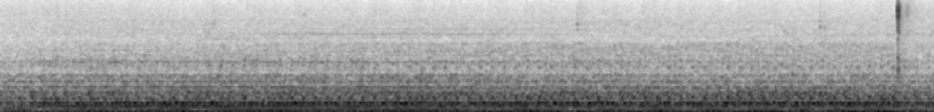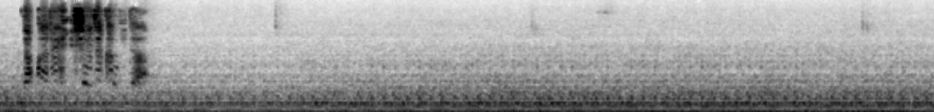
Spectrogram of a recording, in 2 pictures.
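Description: Hyundai Tucson ix engine idling with a steady low rumble heard from inside the car, broken once midway by a brief brighter rattle, with no talk.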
